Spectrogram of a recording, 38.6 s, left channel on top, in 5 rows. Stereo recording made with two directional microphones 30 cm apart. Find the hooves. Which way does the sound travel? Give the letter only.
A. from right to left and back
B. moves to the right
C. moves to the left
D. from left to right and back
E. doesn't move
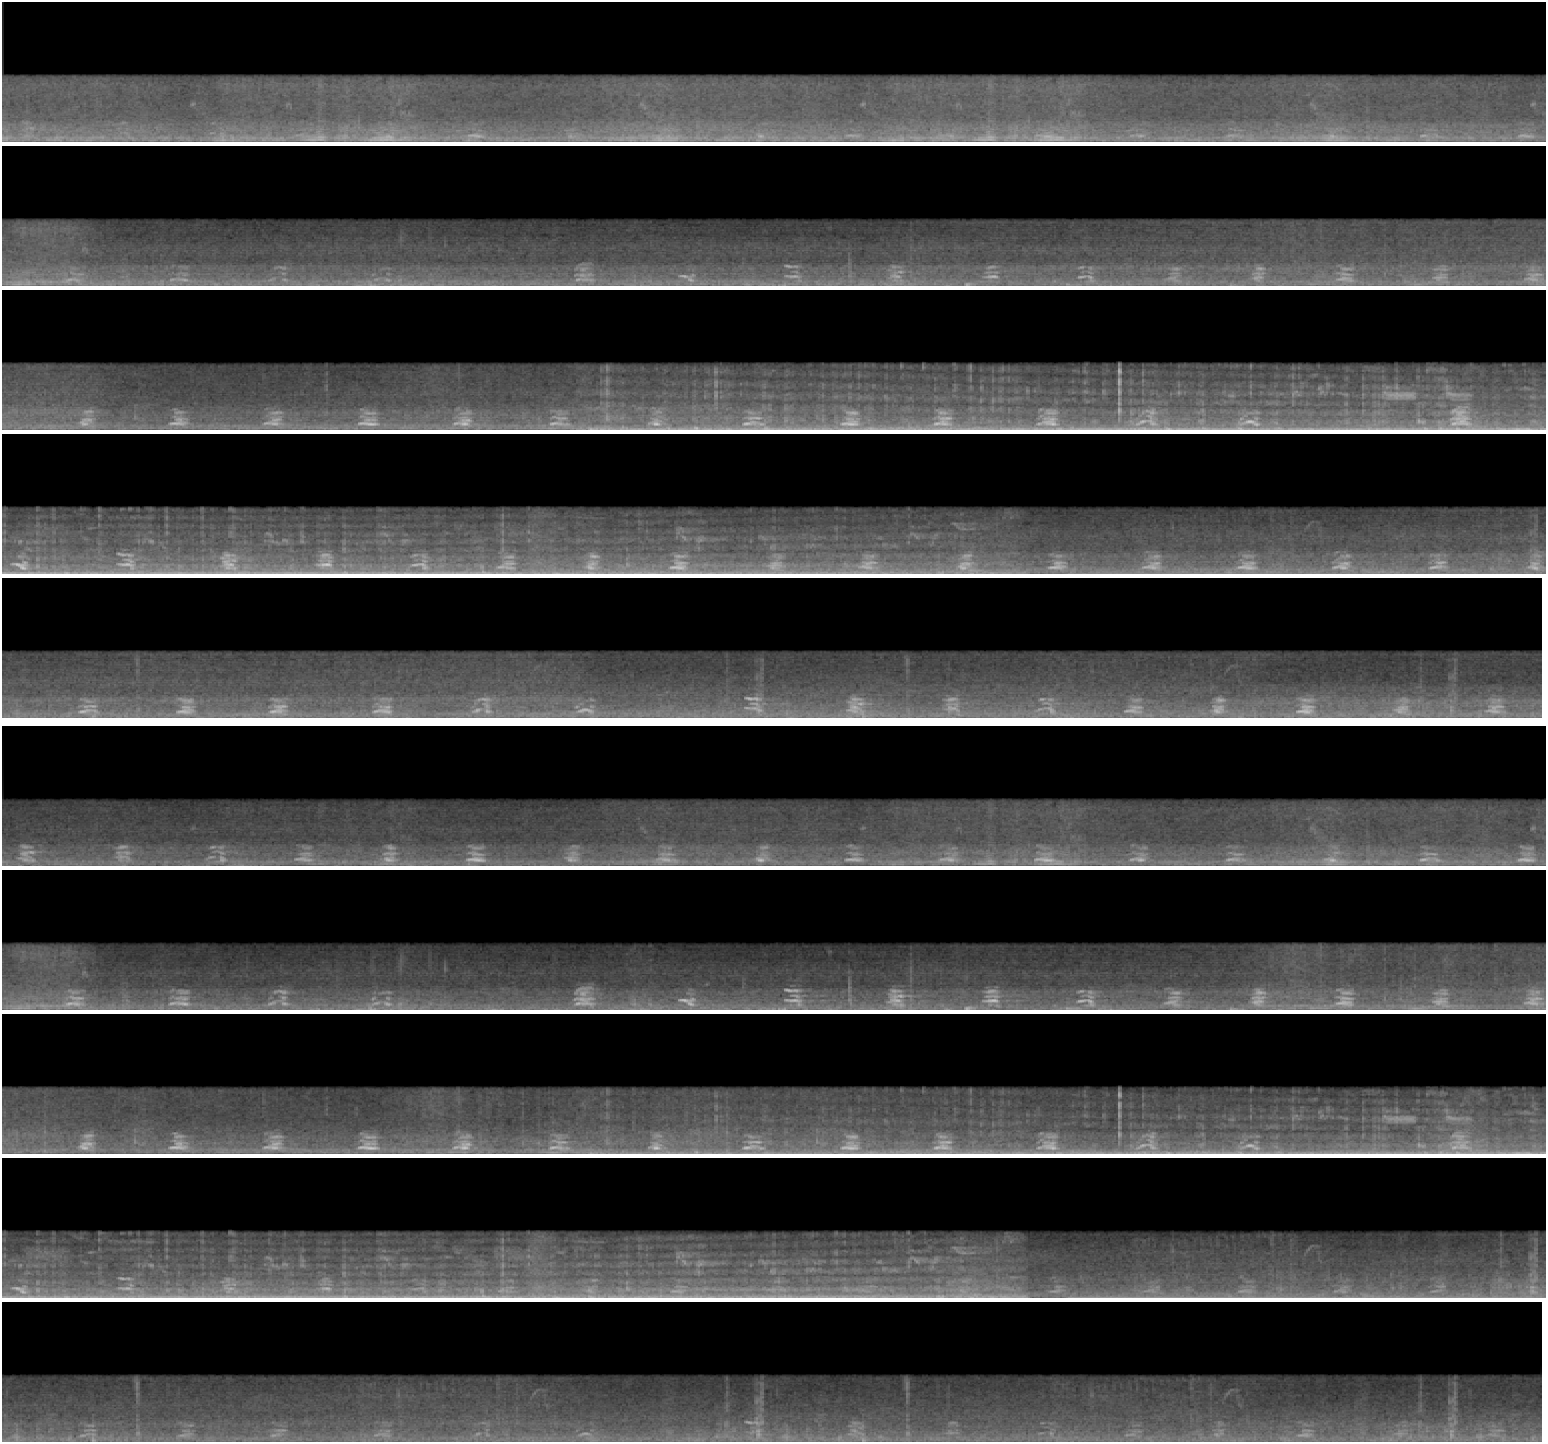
B.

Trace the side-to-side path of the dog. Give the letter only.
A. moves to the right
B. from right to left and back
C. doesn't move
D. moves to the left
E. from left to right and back
D.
